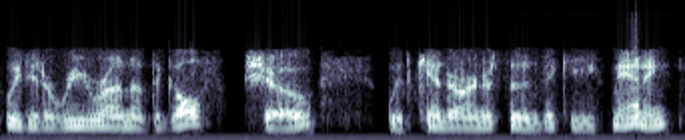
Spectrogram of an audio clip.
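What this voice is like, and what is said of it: Sick, strained voice, occasional cough. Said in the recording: “you might be able to hear it in my voice. I'm a little worse for the wear ... fighting pneumonia ... you're going to hear it in my voice, an occasional cough here and there”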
